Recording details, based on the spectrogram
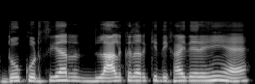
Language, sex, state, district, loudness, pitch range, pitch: Hindi, male, Jharkhand, Garhwa, -16 LUFS, 160-180 Hz, 170 Hz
